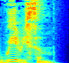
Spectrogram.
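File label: "wearisome", British English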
